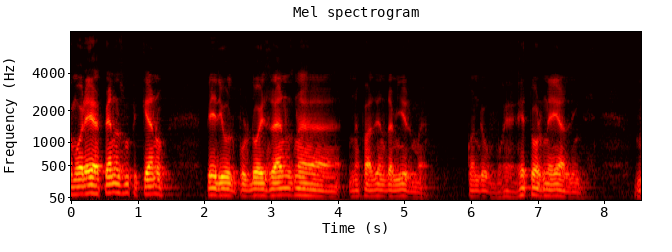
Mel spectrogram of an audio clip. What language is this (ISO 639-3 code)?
por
